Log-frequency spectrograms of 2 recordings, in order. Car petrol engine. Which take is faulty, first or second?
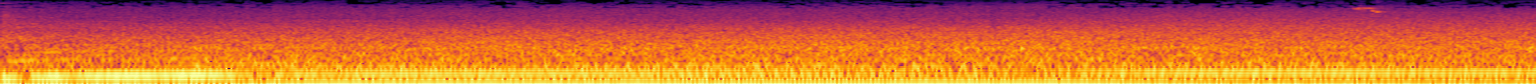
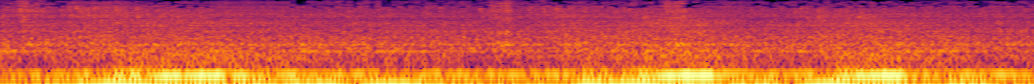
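second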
